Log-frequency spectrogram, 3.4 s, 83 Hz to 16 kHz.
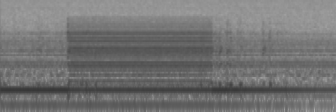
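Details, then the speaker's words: Hallicrafters TW2000 World Wide radio under repair, powered from external bench supplies: steady low hum with a brief higher buzz, mains hum traced to a hummy external power supply feeding the B+ and heaters. "So one of these supplies is really hummy. I think that's the situation."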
